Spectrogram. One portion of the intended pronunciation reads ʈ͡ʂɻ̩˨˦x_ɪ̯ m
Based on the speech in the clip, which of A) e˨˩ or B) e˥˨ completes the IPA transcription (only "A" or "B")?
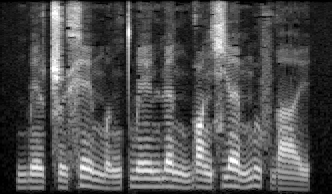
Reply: B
